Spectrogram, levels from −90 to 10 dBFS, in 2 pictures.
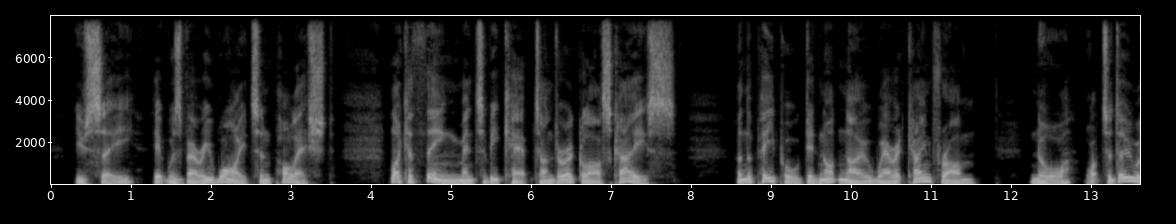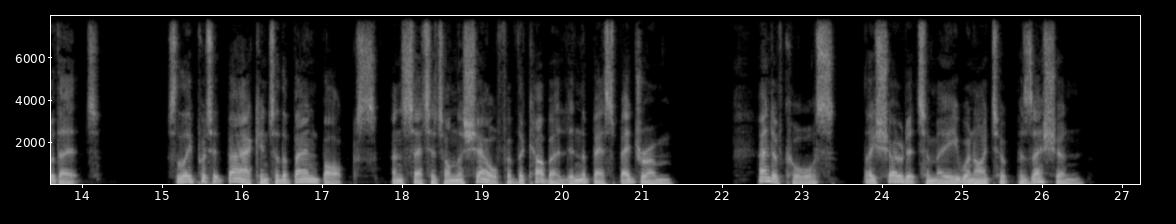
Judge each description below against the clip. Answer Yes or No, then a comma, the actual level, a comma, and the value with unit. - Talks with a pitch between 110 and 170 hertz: No, very low, 95 Hz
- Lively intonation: Yes, wide, 6.6 semitones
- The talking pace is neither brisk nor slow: Yes, average, 150 wpm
